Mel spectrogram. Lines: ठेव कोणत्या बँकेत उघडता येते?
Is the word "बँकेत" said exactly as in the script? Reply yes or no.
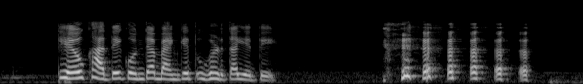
yes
